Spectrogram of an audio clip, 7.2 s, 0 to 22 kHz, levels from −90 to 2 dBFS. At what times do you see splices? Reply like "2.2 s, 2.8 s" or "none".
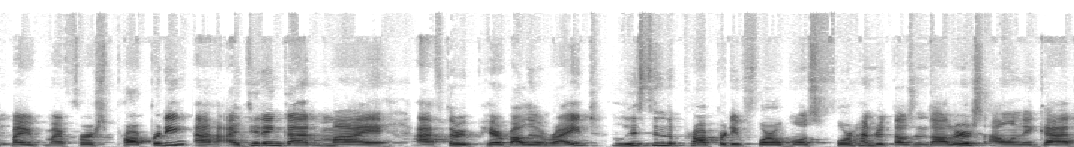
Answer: none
